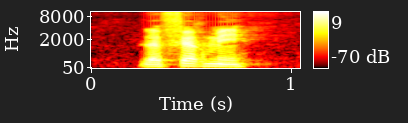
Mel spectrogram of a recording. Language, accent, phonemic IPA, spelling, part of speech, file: French, France, /la fɛʁ.me/, la fermer, verb, LL-Q150 (fra)-la fermer.wav
- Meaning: to shut it, to shut up (refrain from speech)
